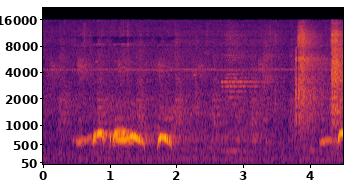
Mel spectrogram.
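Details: A 'giọng thổ'-style spotted dove calls to excite wild-caught doves. One full hollow coo phrase: a short soft intro, a drawn-out hoot and a clipped end note. Another phrase begins near the end. Two loud broadband knocks.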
